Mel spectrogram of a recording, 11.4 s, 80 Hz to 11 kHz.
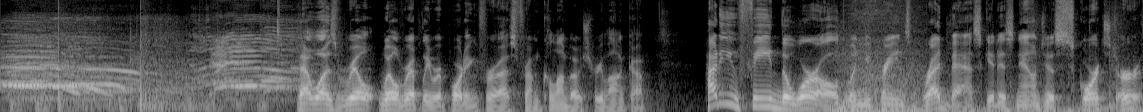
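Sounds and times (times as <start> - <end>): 
firework bangs in Colombo Sri Lanka: 0.4 - 2.0, 8.3 - 9.9
speech: 3.0 - 11.4.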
